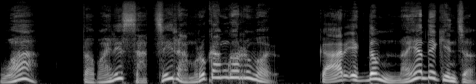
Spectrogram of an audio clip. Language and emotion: Nepali, surprised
